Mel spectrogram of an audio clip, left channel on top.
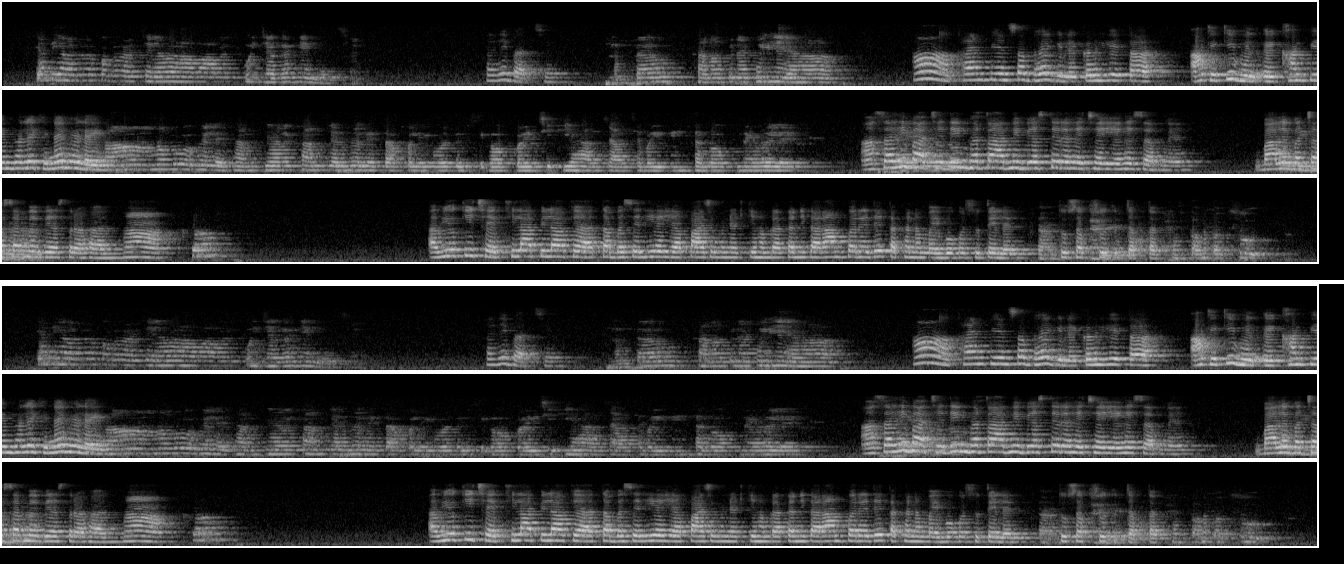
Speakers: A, on the left; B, in the centre.
A: किया तऽ यहाँ घर प घर छै, यहाँ हवा आबैके कोई जगहे नै छै।
B: सही बात छै।
A: तऽब खाना। खाना खेलियई अहाँ।
B: हँ, खायन-पियन सब भए गेलै कहलियै। तऽ अहाँके की भेल अइ, खान-पियन भेलइ कि नै भेलई।
A: हँऽ। हमरो भेलै खान-पियन, खान-पियन भेलै तब कहलियै एक बेर त गप करै छीयै की हाल- चाल छै, बड़ी दिनसँ गप नहि भेलै।
B: हँ
A: कहलियै
B: सही बात
A: एक बेर
B: छै,
A: गप
B: दिन भरि तऽ आदमी व्यस्ते रहै छै यएही सभमे बाले-
A: बहुत दिन
B: बच्चा
A: भऽ
B: सभमे व्यस्त रहल हँ।
A: गेल
B: अभियो की छै। खिला- पिला कऽ एतय बैसेलियै या पाँच मिनटके हमरा कनिक आराम करय दे, तखन हम अबोकेऽ सुते लेल
A: तब
B: तू
A: सुतल
B: सब सुत
A: रहियै,
B: तब तक हँ,
A: तब तक सुत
